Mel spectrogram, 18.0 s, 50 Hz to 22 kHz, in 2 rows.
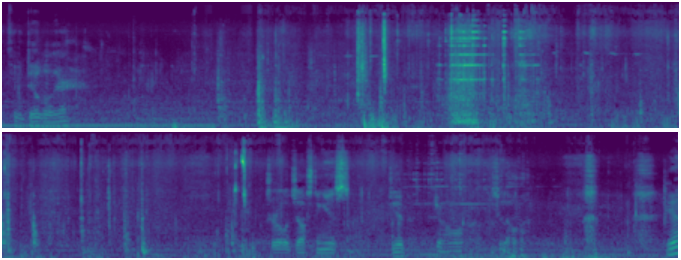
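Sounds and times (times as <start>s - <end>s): creaking squeal: 4.4s - 8.9s, 12.0s - 12.5s.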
